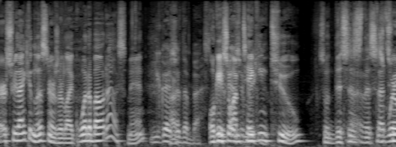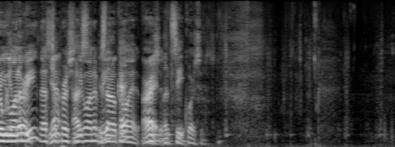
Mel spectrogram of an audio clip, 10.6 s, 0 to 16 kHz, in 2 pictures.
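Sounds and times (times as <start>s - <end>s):
speech: 0.0s - 8.4s
crunchy food being bitten and chewed: 8.1s - 10.5s.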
